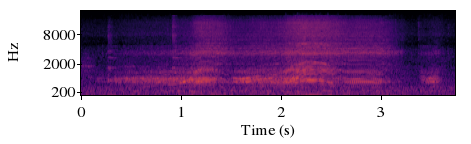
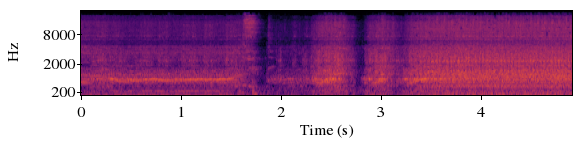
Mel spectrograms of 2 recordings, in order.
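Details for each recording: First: 1965 Bernina Record 730 sewing machine, foot pedal pressed: motor whirrs up and down showing power is delivered, but the hand wheel does not turn and there is no needle clatter; slipping motor drive belt. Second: 1965 Bernina Record 730 sewing machine after drive belt tension adjustment: short bursts of steady, even whirring that start and stop with the foot pedal, with no slipping or straining: normal running.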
